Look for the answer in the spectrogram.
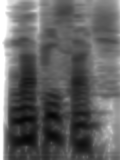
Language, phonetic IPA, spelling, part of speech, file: Polish, [naˈpʲisat͡ɕ], napisać, verb, Pl-napisać.ogg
